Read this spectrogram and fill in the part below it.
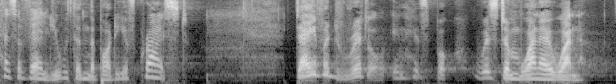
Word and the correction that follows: Riddell: I think Riddell, is that the correct pronunciation? Sorry, not Riddle, Riddell.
